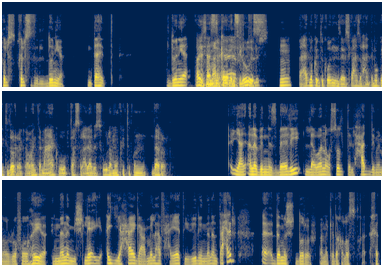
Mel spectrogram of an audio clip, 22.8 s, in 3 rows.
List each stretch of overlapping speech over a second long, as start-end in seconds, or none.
3.8-5.4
